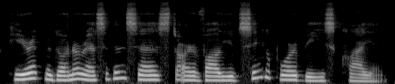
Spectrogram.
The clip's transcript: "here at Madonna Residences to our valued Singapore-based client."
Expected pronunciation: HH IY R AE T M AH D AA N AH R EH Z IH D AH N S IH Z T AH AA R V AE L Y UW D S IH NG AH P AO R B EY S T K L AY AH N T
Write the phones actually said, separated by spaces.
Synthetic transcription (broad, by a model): HH IY R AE T M AH D AA N AH R EH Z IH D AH N S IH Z T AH AA R V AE L Y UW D S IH NG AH P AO R B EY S K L AY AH N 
